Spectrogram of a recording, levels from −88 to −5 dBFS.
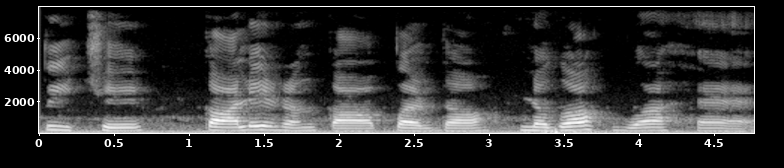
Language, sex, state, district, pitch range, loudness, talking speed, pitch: Hindi, female, Punjab, Pathankot, 175-215 Hz, -16 LUFS, 100 wpm, 195 Hz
